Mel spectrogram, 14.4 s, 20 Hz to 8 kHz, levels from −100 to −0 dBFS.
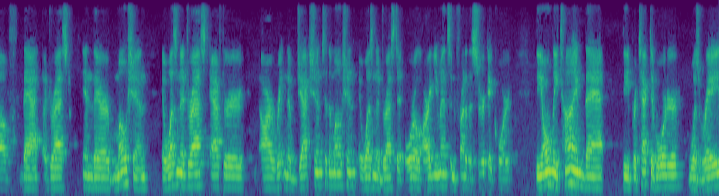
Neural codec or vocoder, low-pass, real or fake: none; 7.2 kHz; real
